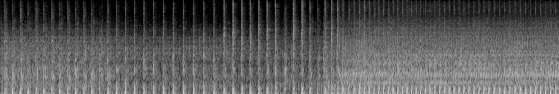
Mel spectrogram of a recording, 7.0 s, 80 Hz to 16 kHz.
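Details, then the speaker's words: Early Kohler K181 8 hp single-cylinder engine for a Panzer T75 tractor, first bench run: even sharp thumps about 90–100 a minute, firing a little hard because early K181s have no decompression lobe on the cam. "when I first got this to run you might have been able to hear it it was firing a little bit hard"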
